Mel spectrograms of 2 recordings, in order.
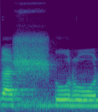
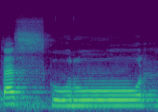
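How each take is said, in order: First: The last word has an 'sh' sound. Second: The last word has an 's' sound. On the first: So that you become grateful people. The speaker calls it right. "kalau tashkurun shinnya lagi ibaca kalaban bener" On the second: So that you become drunkards. The speaker calls it wrong. "shin agak adin toh ibaca sin"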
